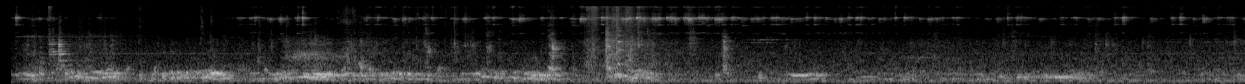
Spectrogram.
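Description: A flock of domestic pigeons cooing, many low overlapping coos with no break, and a few sharp clicks around the middle.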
